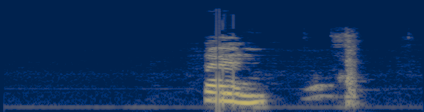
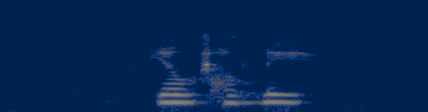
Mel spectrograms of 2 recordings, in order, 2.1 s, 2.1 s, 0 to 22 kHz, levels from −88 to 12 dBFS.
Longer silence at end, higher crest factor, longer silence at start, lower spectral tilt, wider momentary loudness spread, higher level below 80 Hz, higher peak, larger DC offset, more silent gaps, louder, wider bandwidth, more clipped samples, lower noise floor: second, 0.3 s vs 0.6 s; about the same, 18 dB vs 18 dB; first, 1.05 s vs 0.8 s; first, -5 dB/octave vs -2 dB/octave; first, 16 LU vs 4 LU; first, -62 dBFS vs under -90 dBFS; first, -4 dBFS vs -30 dBFS; neither; neither; first, -20 LUFS vs -44 LUFS; first, 8.4 kHz vs 7.6 kHz; neither; second, -64 dBFS vs -85 dBFS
